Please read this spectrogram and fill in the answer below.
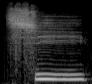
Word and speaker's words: qi: This one is ch, or as qi with a long loud sound. To remember it, pronounce ji again, then push the air out a bit harder. So it's ji, qi.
